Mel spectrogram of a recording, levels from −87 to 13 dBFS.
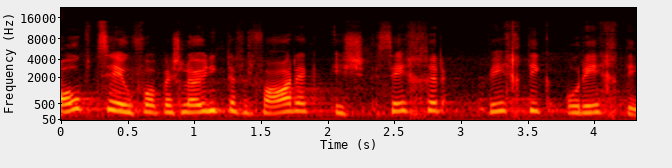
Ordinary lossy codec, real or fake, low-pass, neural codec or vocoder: none; real; 14.4 kHz; none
